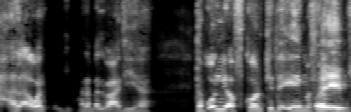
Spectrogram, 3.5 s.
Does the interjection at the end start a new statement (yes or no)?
yes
